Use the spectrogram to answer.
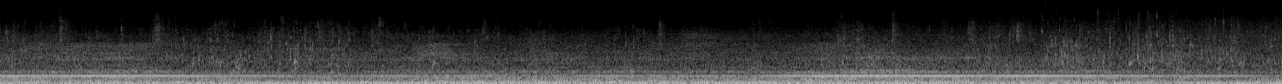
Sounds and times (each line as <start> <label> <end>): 0.0 free flowing waves over concrete surface 12.8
